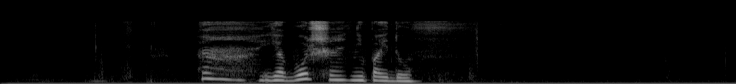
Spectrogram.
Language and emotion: Russian, sad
